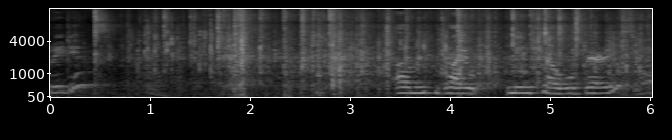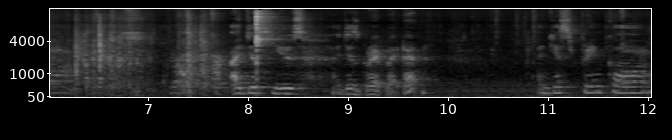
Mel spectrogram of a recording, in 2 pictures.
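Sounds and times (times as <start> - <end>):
plastic pouch crinkling: 0.6 - 7.8.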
